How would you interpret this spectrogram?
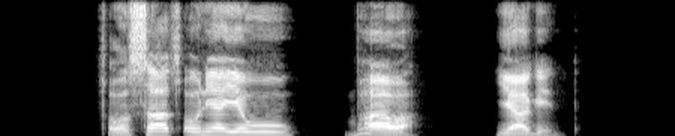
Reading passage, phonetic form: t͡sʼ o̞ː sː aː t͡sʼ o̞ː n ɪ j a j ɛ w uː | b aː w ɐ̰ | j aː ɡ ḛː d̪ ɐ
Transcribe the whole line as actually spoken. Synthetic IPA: t͡sʼ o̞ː sː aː t͡sʼ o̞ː n ɪ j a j ɛ w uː | b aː w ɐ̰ | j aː ɡ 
